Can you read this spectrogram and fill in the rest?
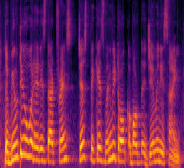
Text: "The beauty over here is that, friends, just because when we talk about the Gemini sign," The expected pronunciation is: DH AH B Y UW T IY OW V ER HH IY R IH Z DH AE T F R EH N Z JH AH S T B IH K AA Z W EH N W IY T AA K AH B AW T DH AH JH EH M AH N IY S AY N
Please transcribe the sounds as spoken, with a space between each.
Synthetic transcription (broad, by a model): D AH B Y UW T IY OW V ER HH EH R IH Z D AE T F R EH N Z JH AH S T B IH K AA Z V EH N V IY T AA K AH B AW T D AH JH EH M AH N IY S AY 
